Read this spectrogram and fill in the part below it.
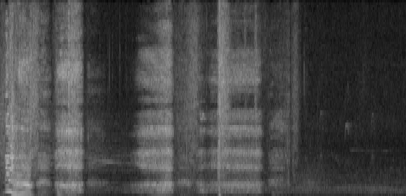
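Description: A man cries out and gasps in pain nearby.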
